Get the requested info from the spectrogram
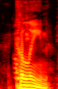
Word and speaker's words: Killeen: Killeen or what is it? Killeen. – Yeah. – Yes, clean.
